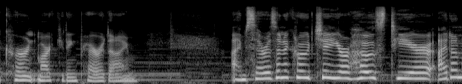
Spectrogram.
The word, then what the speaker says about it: Santa Croce: a beautiful last name especially if people know how to pronounce it in Italian which would be Santa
